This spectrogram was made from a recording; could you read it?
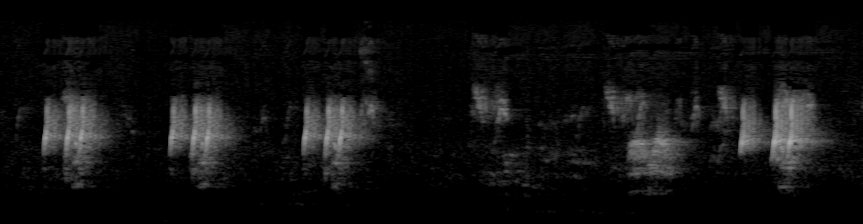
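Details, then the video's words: Calling quail, as played to attract birds for hunting, giving grating paired bursts about once a second, with a softer, lower scratchy phrase midway. "Quail sound For shikar"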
